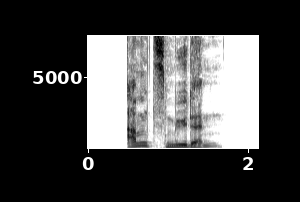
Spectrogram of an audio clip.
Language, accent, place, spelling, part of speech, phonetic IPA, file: German, Germany, Berlin, amtsmüden, adjective, [ˈamt͡sˌmyːdn̩], De-amtsmüden.ogg
- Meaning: inflection of amtsmüde: 1. strong genitive masculine/neuter singular 2. weak/mixed genitive/dative all-gender singular 3. strong/weak/mixed accusative masculine singular 4. strong dative plural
